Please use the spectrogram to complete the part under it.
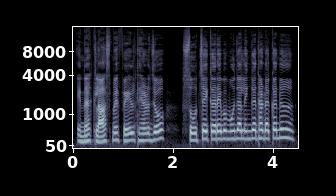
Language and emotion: Sindhi, fearful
